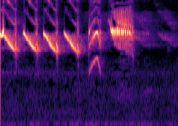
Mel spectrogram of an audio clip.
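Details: Chestnut-bellied seed finch (Sporophila angolensis) singing in Trinidad: four quick, clear whistles, each sliding downward, then a rising-and-falling note and a short buzzy trill, all high-pitched and sweet.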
